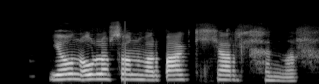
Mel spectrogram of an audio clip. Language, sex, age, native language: Icelandic, female, 20-29, Icelandic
